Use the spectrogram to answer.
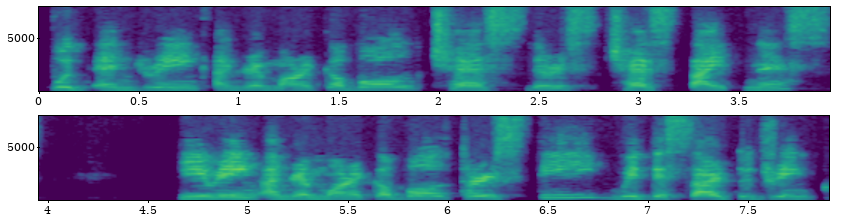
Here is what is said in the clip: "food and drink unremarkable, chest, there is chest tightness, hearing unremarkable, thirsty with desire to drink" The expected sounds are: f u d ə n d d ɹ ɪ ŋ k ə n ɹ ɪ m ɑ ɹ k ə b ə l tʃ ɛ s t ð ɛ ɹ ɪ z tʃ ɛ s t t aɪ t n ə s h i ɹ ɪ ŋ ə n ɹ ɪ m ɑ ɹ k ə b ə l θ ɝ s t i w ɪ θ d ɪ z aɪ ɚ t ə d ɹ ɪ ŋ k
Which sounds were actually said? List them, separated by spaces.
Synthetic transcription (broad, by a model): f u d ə n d d ɹ ɪ ŋ k ə n ɹ ɪ m ɑ ɹ k ə b ə l tʃ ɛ s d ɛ ɹ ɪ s tʃ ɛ s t t aɪ t n ə s h i ɹ ɪ ŋ ə n ɹ ɪ m ɑ ɹ k ə b ə l t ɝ s t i w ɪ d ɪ s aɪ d t ə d ɹ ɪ ŋ k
